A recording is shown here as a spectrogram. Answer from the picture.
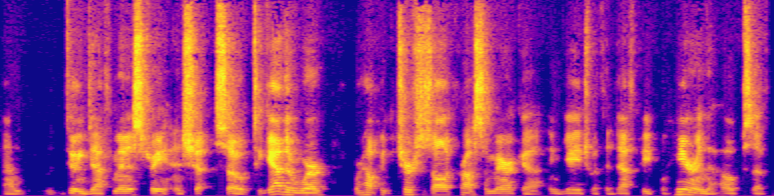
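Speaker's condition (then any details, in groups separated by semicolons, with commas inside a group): Cleft lip and palate; congenital cleft lip and palate, from birth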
